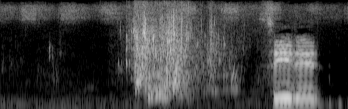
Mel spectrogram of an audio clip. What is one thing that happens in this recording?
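A fish splashes in the water as it is released.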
